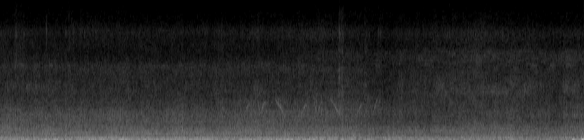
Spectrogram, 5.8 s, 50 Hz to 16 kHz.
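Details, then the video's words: Honey bees at a hive entrance on July 22nd, 2024: a steady, dense buzzing hum of many bees, low and droning throughout, with a brief louder bump at the very end. "Honey Bee Hive Entrance Activity"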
